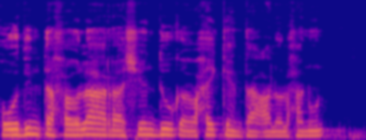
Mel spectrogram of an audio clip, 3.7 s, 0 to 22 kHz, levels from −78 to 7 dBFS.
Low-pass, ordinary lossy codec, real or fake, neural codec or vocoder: none; none; real; none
